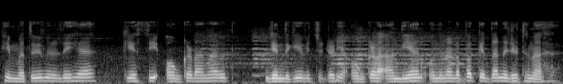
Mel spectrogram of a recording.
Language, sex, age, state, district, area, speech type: Punjabi, male, 30-45, Punjab, Jalandhar, urban, spontaneous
